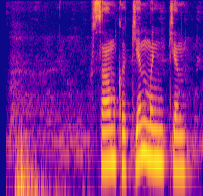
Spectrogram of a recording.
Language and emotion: Russian, neutral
